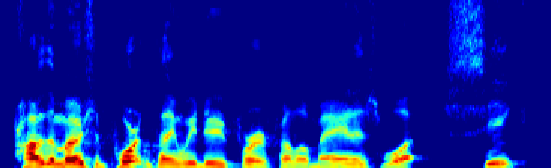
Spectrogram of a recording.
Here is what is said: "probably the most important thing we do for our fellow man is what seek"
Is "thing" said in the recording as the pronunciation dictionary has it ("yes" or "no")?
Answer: yes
